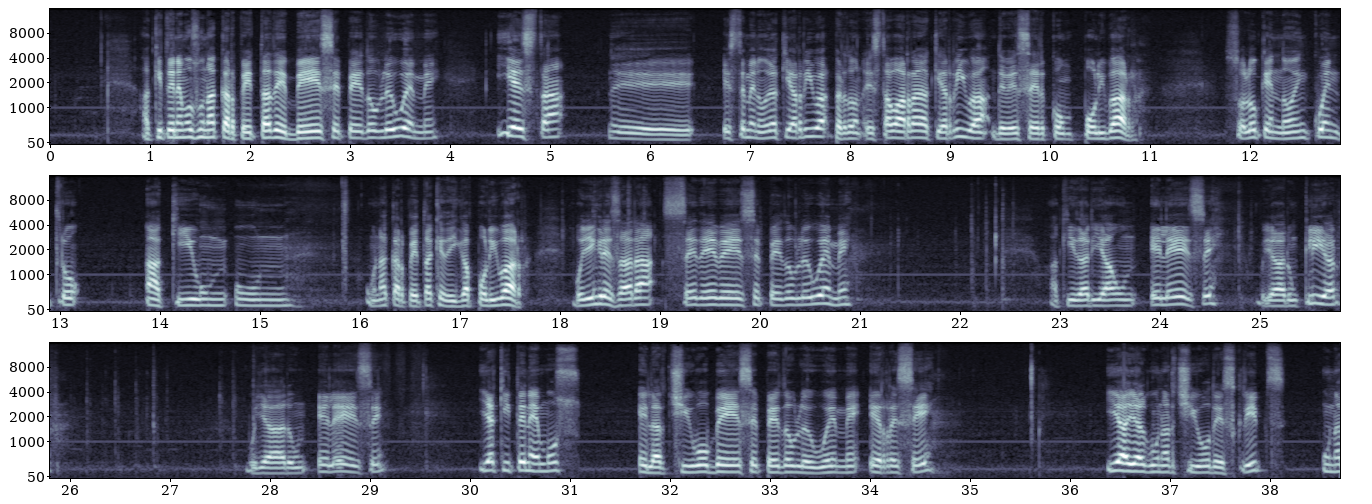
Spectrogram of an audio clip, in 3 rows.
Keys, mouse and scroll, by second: 1.4-2.8 drag, 16.9 click, 18.1-20.5 typing, 21.0 Return, 21.8-22.6 typing, 24.5-29.5 typing, 31.9-33.4 drag, 34.5 click, 36.9 click.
